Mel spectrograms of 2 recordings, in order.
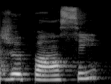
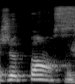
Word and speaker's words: je pense: A mesma coisa com outras palavras, como por exemplo, não é je pense, é je pense. Je pense, não pronuncia o E no final.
